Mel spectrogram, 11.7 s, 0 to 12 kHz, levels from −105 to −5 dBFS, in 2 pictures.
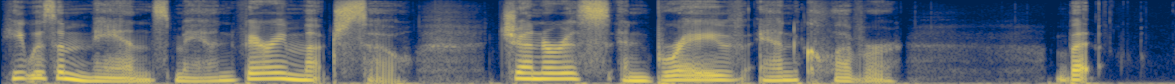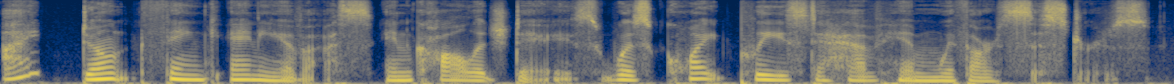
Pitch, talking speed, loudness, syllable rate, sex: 180 Hz, 165 wpm, -21 LUFS, 4.5 syllables/s, female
